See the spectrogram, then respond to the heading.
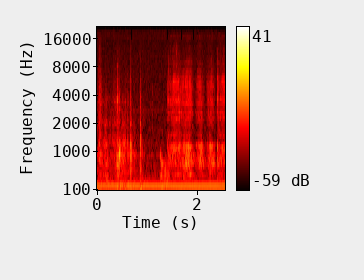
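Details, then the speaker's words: Panasonic RX-DS520 boombox (about 1996) being repaired for a CD not reading, powered in CD mode: faint quick ticks and a soft whirr as the lens centers and moves up and down, over mains hum. Normal CD focus search. "doing a little searchy thing, centers itself, lens goes up and down a few times."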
